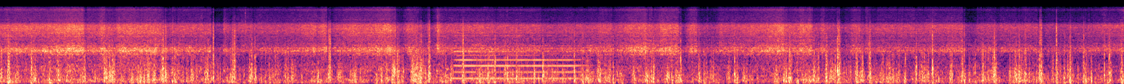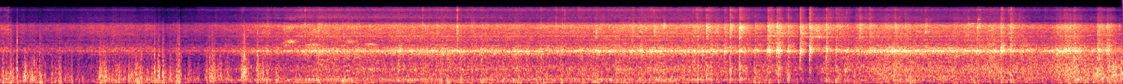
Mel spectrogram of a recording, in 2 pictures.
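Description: Passenger train running at speed, heard from a coach: steady rumble and clatter of wheels over the rails mixed with wind. A locomotive horn sounds once, about six seconds in, for nearly two seconds. A high steady whine joins in from about two-thirds of the way through.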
